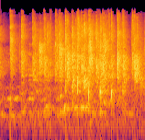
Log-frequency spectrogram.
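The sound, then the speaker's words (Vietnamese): Audience clapping hands, a dense run of many quick irregular claps throughout, with voices mixed in beneath the applause. “Bạn vỗ tay lớn chút xíu nữa, vỗ tay lớn cao nữa.”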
